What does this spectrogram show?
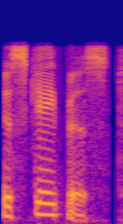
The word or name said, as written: escapist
